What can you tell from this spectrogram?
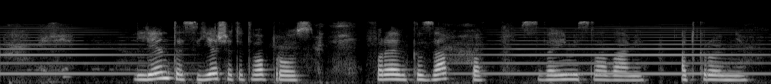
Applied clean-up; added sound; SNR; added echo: none; Wind instrument, woodwind instrument; 11 dB; none.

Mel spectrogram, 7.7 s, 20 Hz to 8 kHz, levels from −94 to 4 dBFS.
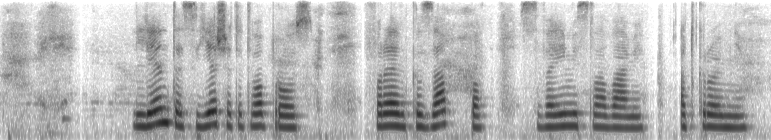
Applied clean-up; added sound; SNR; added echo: none; none; none; none.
